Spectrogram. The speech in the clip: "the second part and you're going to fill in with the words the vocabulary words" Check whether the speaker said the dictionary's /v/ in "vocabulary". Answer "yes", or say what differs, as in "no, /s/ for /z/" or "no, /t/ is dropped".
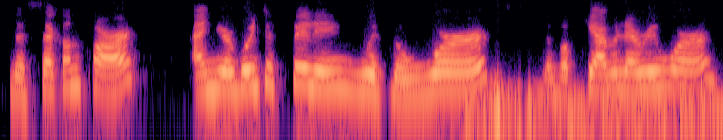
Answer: yes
